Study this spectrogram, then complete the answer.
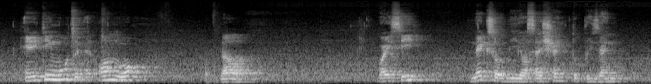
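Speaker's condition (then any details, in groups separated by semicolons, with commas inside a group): No condition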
